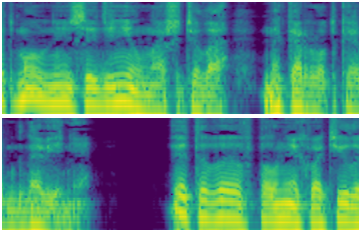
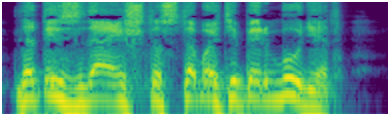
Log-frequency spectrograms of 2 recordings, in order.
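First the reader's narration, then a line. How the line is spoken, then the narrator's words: Pained yell. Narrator (Russian): сжимая поломанную ногу, заорал тот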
